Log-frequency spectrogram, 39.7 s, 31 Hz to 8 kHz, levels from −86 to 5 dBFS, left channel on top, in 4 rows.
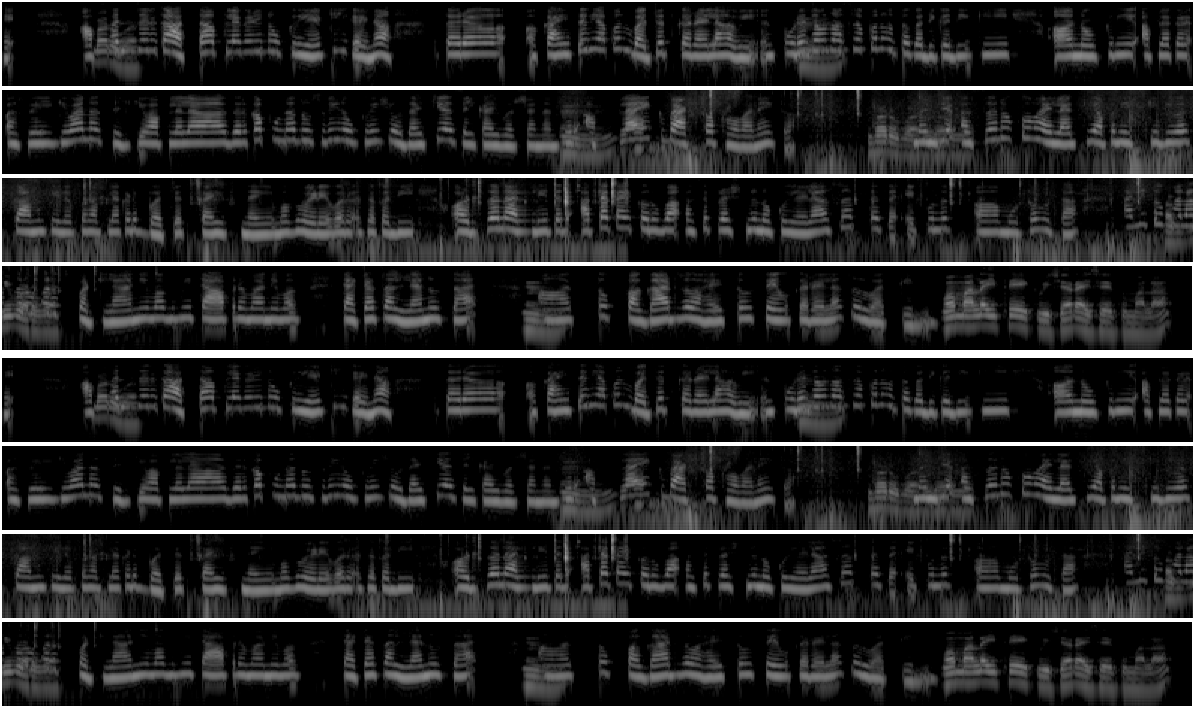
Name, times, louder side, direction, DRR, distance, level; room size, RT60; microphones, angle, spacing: voice 1, 0.0-16.6 17.5-37.6, left 2 dB, 70° left, 1.2 m, -52 dB
voice 2, 0.8-1.1 6.6-7.0 14.6-15.1 17.1-18.0 29.5-30.2 34.1-34.5 37.6-39.5, left 2 dB, 45° left, 3.8 m, -55 dB
sound 1, 14.5-22.0 22.6-25.1 26.3-30.6 30.9-31.3, left 3 dB, 15° left, 1.1 m, -51 dB
open air
head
